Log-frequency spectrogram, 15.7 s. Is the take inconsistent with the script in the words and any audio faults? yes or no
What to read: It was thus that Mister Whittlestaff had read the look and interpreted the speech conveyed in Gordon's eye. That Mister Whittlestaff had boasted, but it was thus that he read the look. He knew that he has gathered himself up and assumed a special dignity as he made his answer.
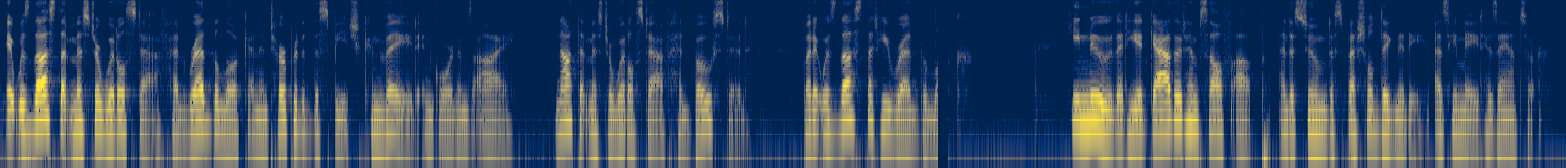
yes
